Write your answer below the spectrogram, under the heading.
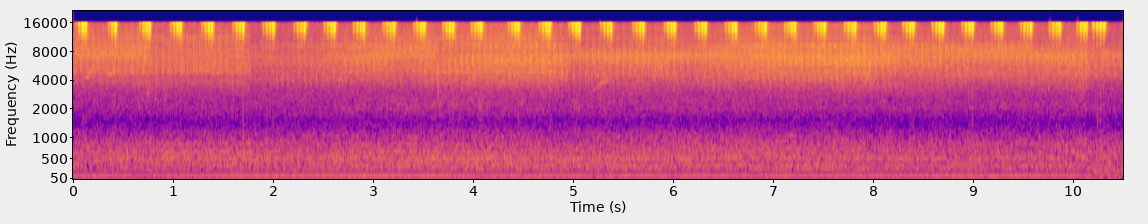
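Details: Eastern grey bush-cricket singing in Nesvady, Slovakia, 22 July 2023, picked up through an ultrasound detector; a long even run of brief sizzling high chirps, roughly three to four per second, with faint background hum.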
